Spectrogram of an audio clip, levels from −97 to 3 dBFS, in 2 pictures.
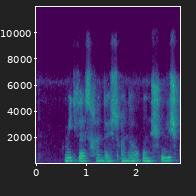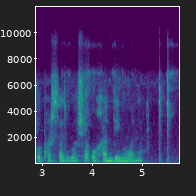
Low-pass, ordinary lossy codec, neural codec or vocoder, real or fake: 7.2 kHz; Opus, 24 kbps; none; real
